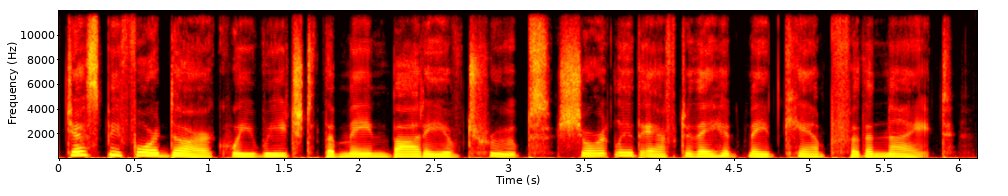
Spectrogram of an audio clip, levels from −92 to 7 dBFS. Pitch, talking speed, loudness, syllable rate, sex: 195 Hz, 185 wpm, -18 LUFS, 4.3 syllables/s, female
